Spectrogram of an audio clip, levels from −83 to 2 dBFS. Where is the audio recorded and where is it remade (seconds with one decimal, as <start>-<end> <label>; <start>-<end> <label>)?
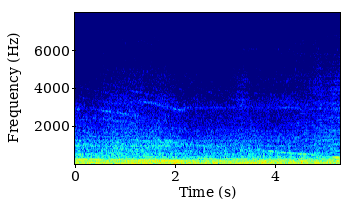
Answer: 0.0-4.4 recorded; 4.4-5.3 remade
